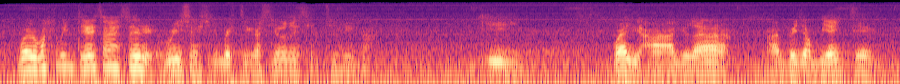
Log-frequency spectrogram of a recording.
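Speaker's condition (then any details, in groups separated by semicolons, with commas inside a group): Muscular dystrophy; present from birth, degenerative; needs an assistant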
